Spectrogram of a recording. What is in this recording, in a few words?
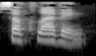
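"subclavian", English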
